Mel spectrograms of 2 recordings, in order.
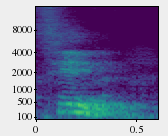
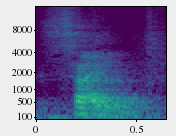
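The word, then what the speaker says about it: sine: s n how to pronounce sign many student pronounce it as Sin not sin sign what is coine coine is the co ratios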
